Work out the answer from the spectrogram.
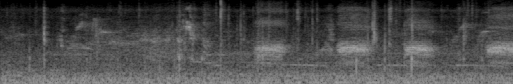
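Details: Crow cawing during a squabble with wild birds over food: four hoarse, rasping caws in the second half, spaced roughly every three-quarters of a second, with scattered faint chirps and clicks before them.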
